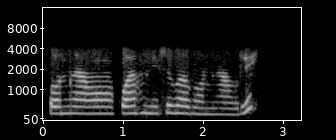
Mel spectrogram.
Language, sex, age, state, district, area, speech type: Assamese, female, 30-45, Assam, Majuli, urban, conversation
